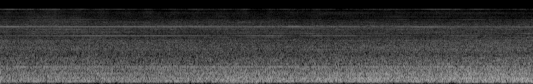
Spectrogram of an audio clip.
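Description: Boeing 737 MAX 8 jet airliner from JFK passing at Charlotte airport, a loud continuous broadband engine roar holding steady throughout.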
